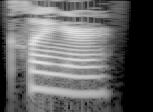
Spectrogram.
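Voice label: "clinger", British English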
